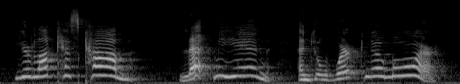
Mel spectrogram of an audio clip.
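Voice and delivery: tiny, very high, little fairy voice. Reading a story aloud, a fairy calls through the door in a little voice. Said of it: "a little voice called out".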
